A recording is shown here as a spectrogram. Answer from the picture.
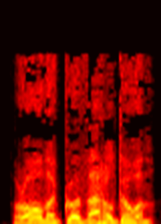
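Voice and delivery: loud gruff dwarf grumble. A narrator's reading. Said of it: "Athrogate grumbled".

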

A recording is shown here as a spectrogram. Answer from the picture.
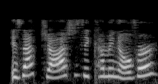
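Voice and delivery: lightly voiced eager kid; a hint of an excited child; little sister voice. Narrator voices Kitty.

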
